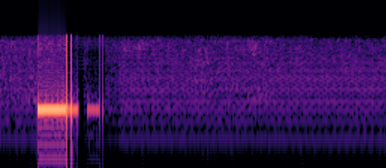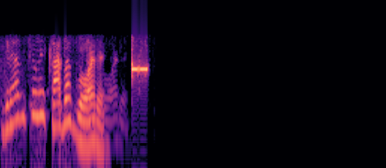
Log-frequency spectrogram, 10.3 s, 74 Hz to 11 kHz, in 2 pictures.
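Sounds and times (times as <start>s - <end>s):
busy tone on a VoIP phone call: 0.5s - 1.4s, 6.9s - 7.2s
speech: 5.2s - 6.7s.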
